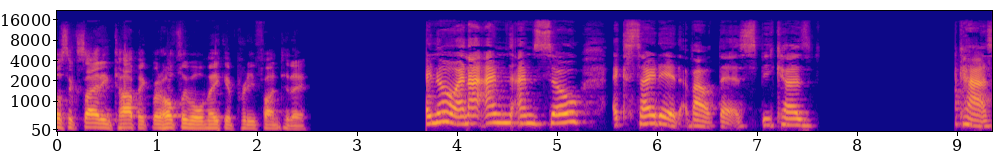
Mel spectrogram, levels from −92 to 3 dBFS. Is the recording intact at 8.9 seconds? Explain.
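No. At 8.9 seconds the speech falls inside a clipped start after a pause. After a silence of about 0.93 s, the output device has gone idle. It then needs time to wake and lock before it passes audio again. The first 0.51 s of speech, from 8.48 to 8.99 s, is lost. The speech begins abruptly out of silence at 8.99 s, missing its opening sounds.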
